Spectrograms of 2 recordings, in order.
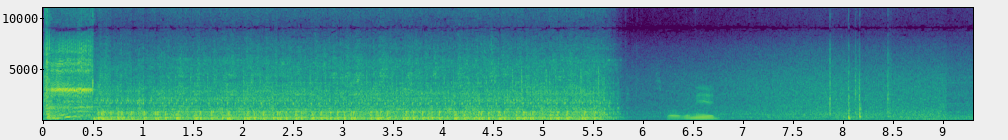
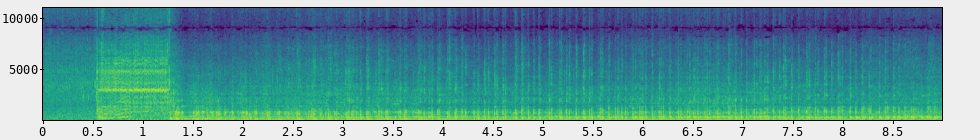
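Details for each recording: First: Mercury 225 hp six-cylinder outboard that quit on the water, good fuel and even compression, runs rough with a stumbling beat then dies; no spark traced to a failed stator, wires rubbed the flywheel, replaced with six-pin stator. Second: Mercury 225 hp outboard after replacing the six-pin stator (it had quit with no spark and stalling): brief crank, then catches and settles into a steady, even run with no misses. Normal running after repair.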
